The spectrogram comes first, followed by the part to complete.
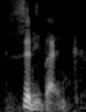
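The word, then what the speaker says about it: Citibank: other big bank is City Bank don't mispronounce that don't make the S into a sh sound because that gets get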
